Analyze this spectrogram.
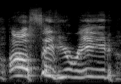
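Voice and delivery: high, loud rescuer's call; hammed-up charge to the rescue; mock heroic shout. Ben rushing to save Reed, mock heroic shout.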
